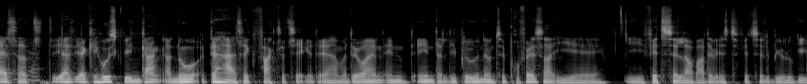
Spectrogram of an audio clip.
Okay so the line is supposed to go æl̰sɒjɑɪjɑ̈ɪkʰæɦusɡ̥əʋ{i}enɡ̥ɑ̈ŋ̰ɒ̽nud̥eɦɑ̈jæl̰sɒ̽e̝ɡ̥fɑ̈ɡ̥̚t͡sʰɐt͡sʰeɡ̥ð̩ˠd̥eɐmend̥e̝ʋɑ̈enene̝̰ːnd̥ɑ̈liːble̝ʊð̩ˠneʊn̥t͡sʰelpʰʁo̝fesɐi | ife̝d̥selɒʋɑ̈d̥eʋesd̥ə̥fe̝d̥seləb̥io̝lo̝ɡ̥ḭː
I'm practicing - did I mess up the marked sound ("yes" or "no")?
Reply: no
